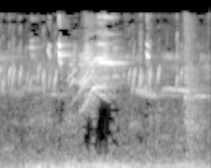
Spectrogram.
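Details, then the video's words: Brief goldfinch song for training: a tumbling run of high, liquid twitters swelling to a louder buzzy flourish in the middle, then fading into softer chirps. "Motivational rewards for training goldfinch to song"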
